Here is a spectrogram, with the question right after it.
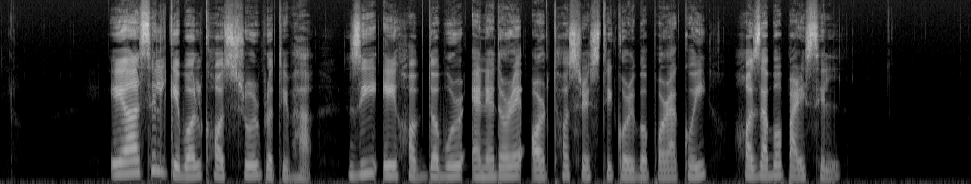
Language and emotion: Assamese, neutral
